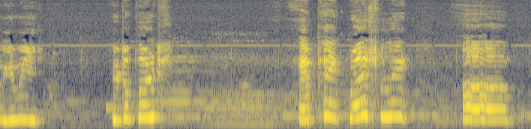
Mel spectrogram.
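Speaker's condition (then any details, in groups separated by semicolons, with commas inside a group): Cerebral palsy; speech hard to understand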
